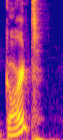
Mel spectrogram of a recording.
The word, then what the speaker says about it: Garnt: Garnt.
